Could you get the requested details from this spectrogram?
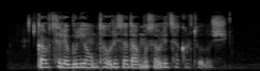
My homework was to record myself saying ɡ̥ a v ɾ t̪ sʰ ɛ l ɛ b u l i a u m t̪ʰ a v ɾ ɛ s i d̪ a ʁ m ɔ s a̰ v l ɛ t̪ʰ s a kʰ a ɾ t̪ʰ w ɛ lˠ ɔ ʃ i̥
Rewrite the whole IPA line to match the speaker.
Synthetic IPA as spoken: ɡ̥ a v ɾ t̪ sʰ ɛ l ɛ b u l i a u m t̪ʰ a v ɾ ɛ s a d̪ a ʁ m ɔ s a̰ v l ɛ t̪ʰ s a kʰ a ɾ t̪ʰ w ɛ lˠ ɔ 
